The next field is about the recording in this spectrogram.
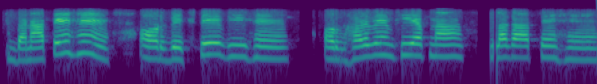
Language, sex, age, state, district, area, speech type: Hindi, female, 30-45, Bihar, Muzaffarpur, rural, conversation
